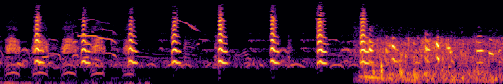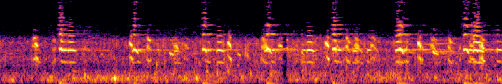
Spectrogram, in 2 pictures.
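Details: Calling the flock, a Eurasian coot gives spaced, clear honks at first, then many overlapping calls over a rougher, noisier background as the sound becomes a busy chorus.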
